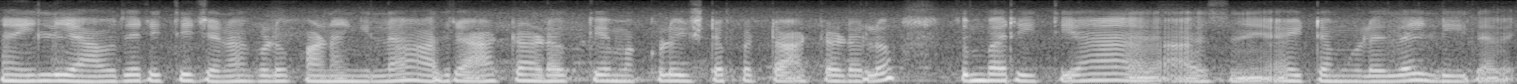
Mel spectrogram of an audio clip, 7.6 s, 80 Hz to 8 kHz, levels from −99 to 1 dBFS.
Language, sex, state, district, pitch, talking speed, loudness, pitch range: Kannada, female, Karnataka, Raichur, 205 Hz, 160 wpm, -16 LUFS, 195-210 Hz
